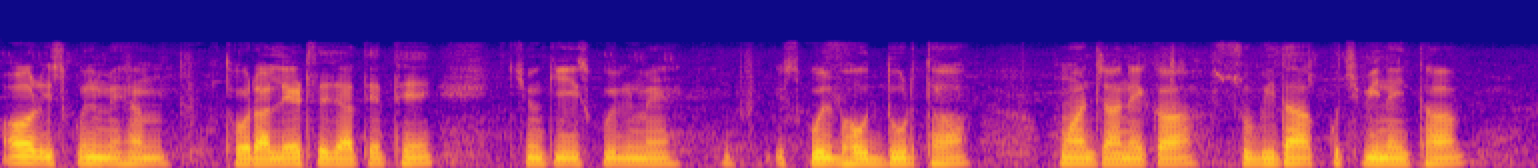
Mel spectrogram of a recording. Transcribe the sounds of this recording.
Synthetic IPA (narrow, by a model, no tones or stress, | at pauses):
ɔːɾɪskuːlmẽɦɐmt̪ʰoːɾaleːʈsed͡ʒaːt̪et̪ʰe | kjõːkiɪskuːlmẽ | ɪskuːlbɐɦʊt̪̚d̪uːɾt̪ʰa | ʊãd͡ʒaːnekasʊbɪd̪ʱakʊt͡ʃʰbʱinɐɦĩt̪ʰaː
